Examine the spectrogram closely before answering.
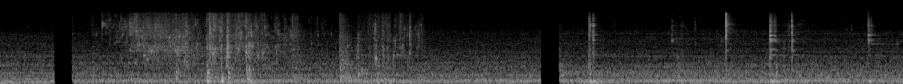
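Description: Milk pouring over raw chicken drumettes in a metal bowl. A few sharp clinks and splashes follow as the pieces are moved around in the bowl.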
